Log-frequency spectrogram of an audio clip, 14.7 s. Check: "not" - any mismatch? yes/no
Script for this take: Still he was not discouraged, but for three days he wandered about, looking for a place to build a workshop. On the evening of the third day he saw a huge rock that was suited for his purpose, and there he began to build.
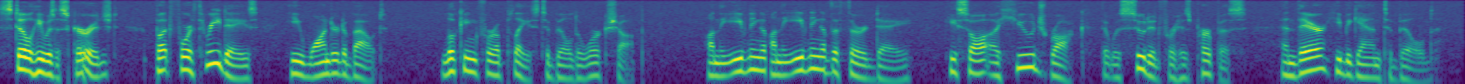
yes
